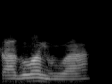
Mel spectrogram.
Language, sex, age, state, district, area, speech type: Hindi, male, 18-30, Uttar Pradesh, Chandauli, rural, conversation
